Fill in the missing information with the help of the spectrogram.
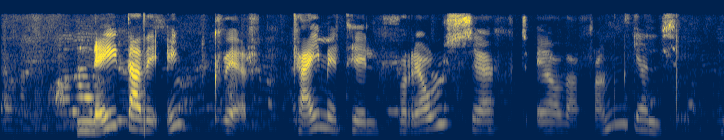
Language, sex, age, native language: Icelandic, female, 15, Icelandic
